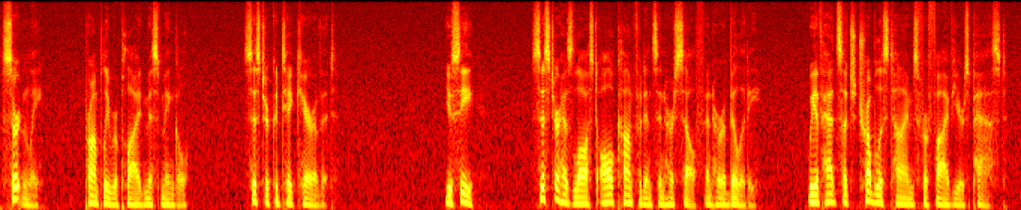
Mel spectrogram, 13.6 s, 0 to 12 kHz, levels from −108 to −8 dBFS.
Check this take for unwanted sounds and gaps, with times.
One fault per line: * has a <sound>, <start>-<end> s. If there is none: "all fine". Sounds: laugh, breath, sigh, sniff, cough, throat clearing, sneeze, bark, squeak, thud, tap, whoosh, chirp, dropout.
all fine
